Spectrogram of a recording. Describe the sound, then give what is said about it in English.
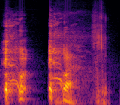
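Two harsh coughs, each a quick double burst, followed by a softer breathy rasp like a throat clearing, with no talking; from a person who has been under the weather with a cough for a few days, COVID negative. “I've had this cough thing.”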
